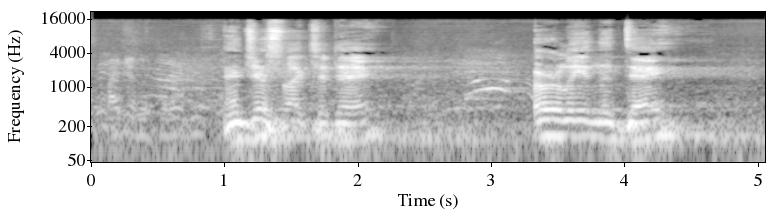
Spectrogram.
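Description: A young man close by talks loudly over the music.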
